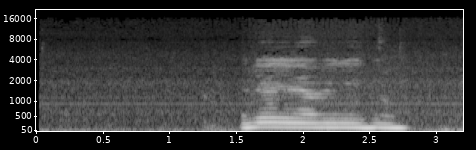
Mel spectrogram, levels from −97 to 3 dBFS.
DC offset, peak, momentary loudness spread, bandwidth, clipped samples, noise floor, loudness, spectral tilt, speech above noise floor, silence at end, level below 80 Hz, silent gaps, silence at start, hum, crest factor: under 0.1%; -10 dBFS; 6 LU; 8.8 kHz; under 0.1%; -48 dBFS; -21 LUFS; -8 dB/octave; 28 dB; 0 s; -46 dBFS; none; 1.35 s; none; 14 dB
